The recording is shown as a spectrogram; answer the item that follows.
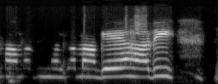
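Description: A child's high voice singing a short line, holding steady notes about a second in.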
